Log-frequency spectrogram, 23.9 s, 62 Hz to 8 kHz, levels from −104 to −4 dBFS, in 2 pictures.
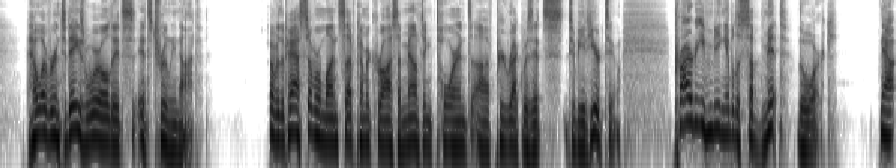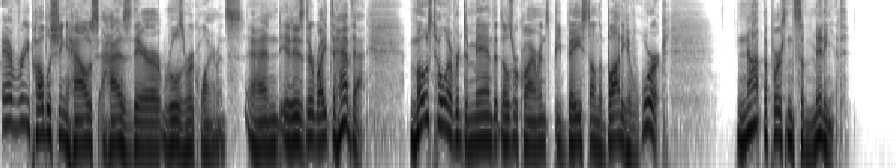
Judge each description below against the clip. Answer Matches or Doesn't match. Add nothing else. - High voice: Doesn't match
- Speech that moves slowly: Doesn't match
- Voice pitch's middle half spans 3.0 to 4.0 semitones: Doesn't match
